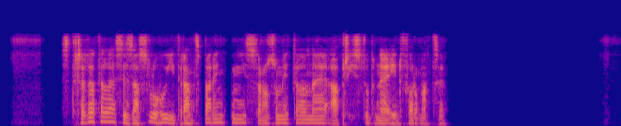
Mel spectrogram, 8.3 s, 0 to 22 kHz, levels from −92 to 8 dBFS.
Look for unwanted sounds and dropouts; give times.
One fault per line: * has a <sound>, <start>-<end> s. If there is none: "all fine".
all fine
